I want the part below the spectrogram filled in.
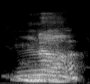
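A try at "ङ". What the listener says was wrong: Not na. Nga. Yeah, just, pay attention to the roof of the mouth and the tongue and make a nasal sound.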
